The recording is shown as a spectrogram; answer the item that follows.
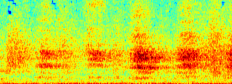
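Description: A woman imitating a dog with short breathy huffs, about two a second.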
